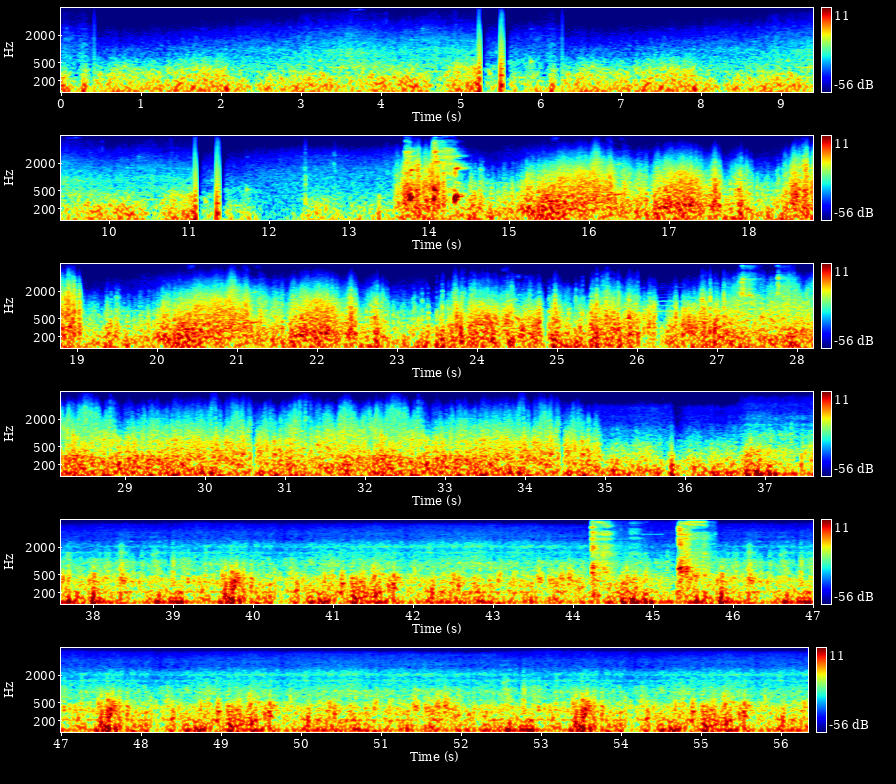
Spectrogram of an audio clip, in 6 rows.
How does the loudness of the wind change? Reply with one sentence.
The loudness of the wind goes up.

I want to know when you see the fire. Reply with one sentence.
You can't hear the fire here.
